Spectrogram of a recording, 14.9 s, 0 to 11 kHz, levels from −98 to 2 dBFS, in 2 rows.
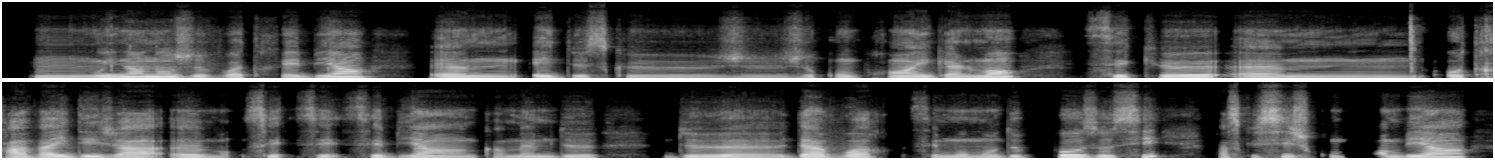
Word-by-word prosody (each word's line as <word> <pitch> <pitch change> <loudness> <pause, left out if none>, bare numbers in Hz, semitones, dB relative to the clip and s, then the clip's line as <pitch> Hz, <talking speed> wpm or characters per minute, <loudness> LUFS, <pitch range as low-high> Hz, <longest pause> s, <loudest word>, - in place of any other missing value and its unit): Mmh, 175 0 -5
oui, 205 +2 +4
non, 245 +1 +6
non 250 0 +7
je 200 -4 -2
vois 175 -1 -2
très 180 -1 -6
bien, 235 +9 +2 0.3
hem 170 0 0
et 175 -2 +4
de 180 +3 -6
ce 175 - -10
que 175 -3 -11
je 165 +1 -14
je 165 +2 -10
comprends 180 +2 -3
également, 180 +8 +2 0.3
c'est 180 -2 -1
que, 225 +6 +4
hem, 160 -3 -4 0.2
au 185 - +1
travail, 185 +4 +3
déjà, 185 +5 +2
heu, 170 -1 +2
bon, 155 - -12
c'est 165 - -5
c'est 180 -2 -6
c'est 205 -1 -1
bien, 200 +3 0 0.2
hein 170 - -11
quand 170 - -13
même 160 -1 -4
de 160 0 -4 0.3
de, 165 - -2 0.4
heu, - - -6
d'avoir 185 +3 +3
ces - - -12
moments 175 0 -3
de 170 0 -4 0.2
pause 240 -3 +6
aussi 215 - -1 0.2
parce 165 -1 -7
que 175 - -16
si 215 +7 -1
je - - -4
comprends 170 -1 -9
bien, 220 +7 +4
175 Hz, 190 wpm, -21 LUFS, 170-200 Hz, 0.4 s, non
